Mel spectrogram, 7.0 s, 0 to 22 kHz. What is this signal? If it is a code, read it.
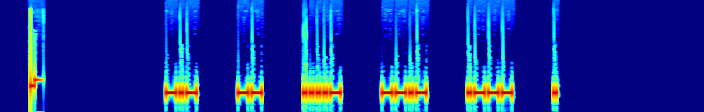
Morse code, heard as a keyed tone, about 36 wpm, spaced as for 16 wpm, 690 Hz. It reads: KM4QJE
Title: USA Call Signs - 6 Characters - 4x Character Spacing - 35wpm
